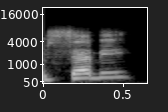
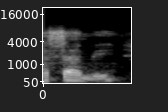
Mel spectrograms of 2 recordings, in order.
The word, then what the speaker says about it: Sebi: the dr sebby way some pronounce his name sebby and some pronounce it uh um cb some say cb dr cb some say dr sebi i pronounce it dr sebi he's a holistic doctor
